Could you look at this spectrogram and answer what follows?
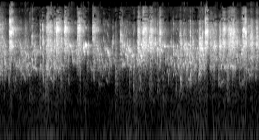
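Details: Pet budgerigars deliver a steady stream of high, buzzy chirps and rasping warbles with no clear silences, over a quiet background.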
